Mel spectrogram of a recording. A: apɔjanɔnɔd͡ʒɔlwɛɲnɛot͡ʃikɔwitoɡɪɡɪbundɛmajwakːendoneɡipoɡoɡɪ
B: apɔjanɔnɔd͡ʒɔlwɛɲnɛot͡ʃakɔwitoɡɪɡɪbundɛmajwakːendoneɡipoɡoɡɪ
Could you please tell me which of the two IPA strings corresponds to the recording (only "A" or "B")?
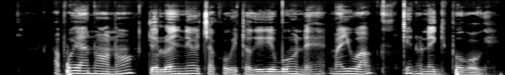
B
